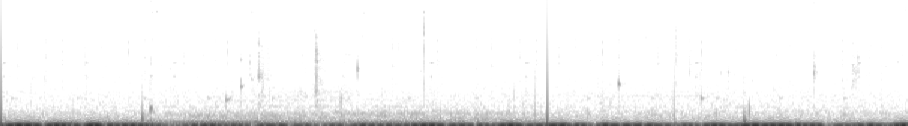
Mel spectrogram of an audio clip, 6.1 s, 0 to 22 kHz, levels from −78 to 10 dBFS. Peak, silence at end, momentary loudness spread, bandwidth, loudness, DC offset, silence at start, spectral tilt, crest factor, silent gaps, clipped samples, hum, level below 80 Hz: -12 dBFS; 0 s; 6 LU; 0.9 kHz; -44 LUFS; under 0.1%; 0 s; -6.5 dB/octave; 10 dB; none; under 0.1%; none; -32 dBFS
